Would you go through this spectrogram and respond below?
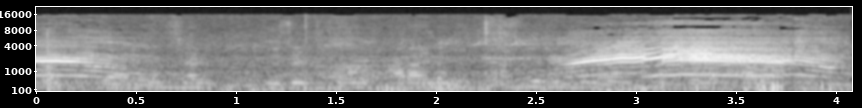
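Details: An angry cat gives a fading meow, pauses amid low background murmur, then lets out a strong, rising-falling wail that stays loud to the end.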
